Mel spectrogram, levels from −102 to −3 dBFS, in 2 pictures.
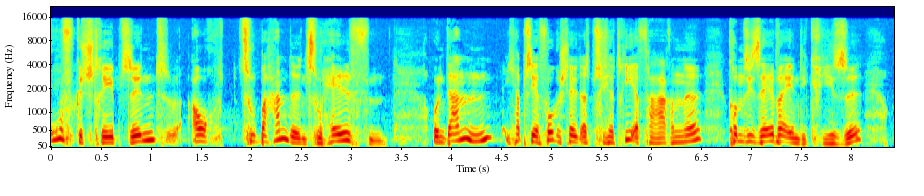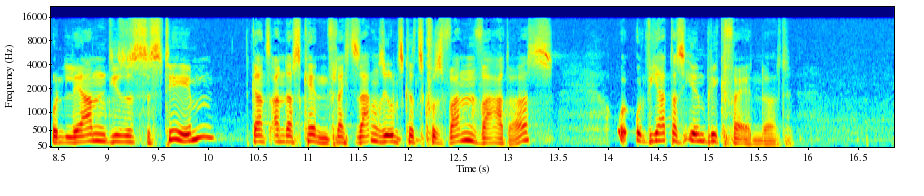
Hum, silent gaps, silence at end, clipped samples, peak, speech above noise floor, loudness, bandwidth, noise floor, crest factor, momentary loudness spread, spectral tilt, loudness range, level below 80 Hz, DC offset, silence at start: none; none; 1 s; under 0.1%; -2 dBFS; 31 dB; -16 LUFS; 15.5 kHz; -47 dBFS; 14 dB; 8 LU; -4.5 dB/octave; 2 LU; -54 dBFS; under 0.1%; 0 s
